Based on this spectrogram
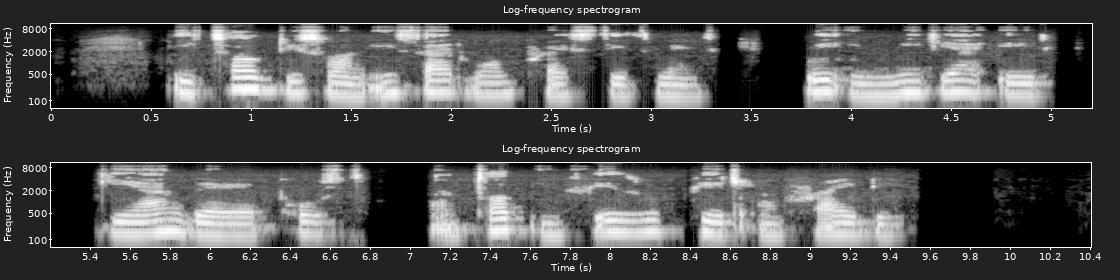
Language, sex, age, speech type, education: Nigerian Pidgin, female, 15-29, spontaneous, tertiary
